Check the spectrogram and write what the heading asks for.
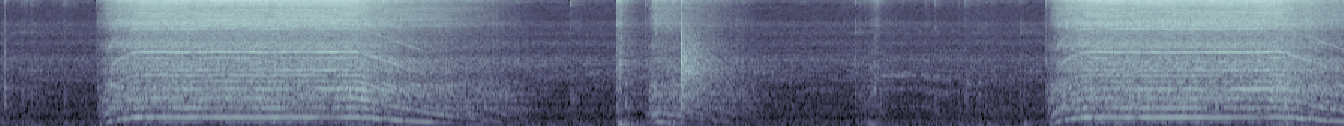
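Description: Electric drill mounted in a homemade bench jig, switched on twice: each time its motor spins up, runs steadily for about two seconds, then winds down. A couple of sharp knocks come between the two runs.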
